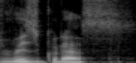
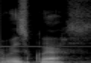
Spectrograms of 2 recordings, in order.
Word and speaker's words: riz gras: They got something called, I believe it's pronounced Rizgras. So RIZ and then GRAS. 2 separate words.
